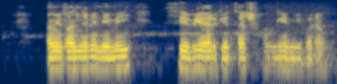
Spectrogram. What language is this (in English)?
Bangla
